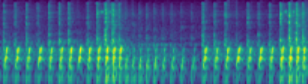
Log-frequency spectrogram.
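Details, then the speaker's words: Honda Click scooter after full maintenance, throttle body refitted and new SRF pulley, running without exhaust pipe; revs up crisply and settles, even firing, loud open note; normal, healthy. "Ayun. So yung narinig yung ingay, wala pang pipe yan."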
